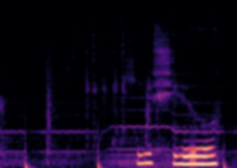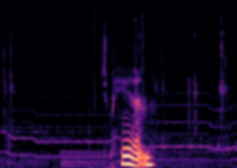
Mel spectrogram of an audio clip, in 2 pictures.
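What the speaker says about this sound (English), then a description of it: "I'm typing with one hand, so please excuse me for my terrible typing right now." A computer keyboard typed on with one hand gives scattered, uneven clicks and taps while a person talks over them in a steady voice.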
